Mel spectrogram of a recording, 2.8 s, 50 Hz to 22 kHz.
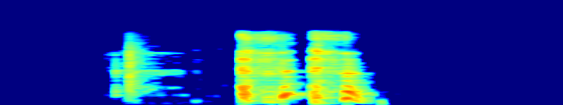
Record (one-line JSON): {"cough_length": "2.8 s", "cough_amplitude": 31756, "cough_signal_mean_std_ratio": 0.31, "survey_phase": "beta (2021-08-13 to 2022-03-07)", "age": "45-64", "gender": "Female", "wearing_mask": "No", "symptom_cough_any": true, "symptom_runny_or_blocked_nose": true, "symptom_headache": true, "symptom_change_to_sense_of_smell_or_taste": true, "symptom_loss_of_taste": true, "symptom_other": true, "smoker_status": "Ex-smoker", "respiratory_condition_asthma": false, "respiratory_condition_other": false, "recruitment_source": "Test and Trace", "submission_delay": "2 days", "covid_test_result": "Positive", "covid_test_method": "RT-qPCR"}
